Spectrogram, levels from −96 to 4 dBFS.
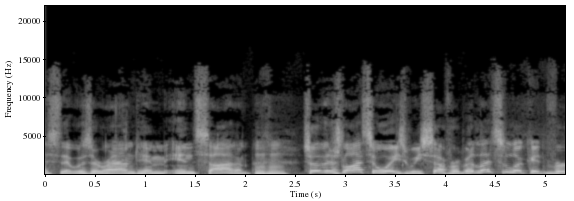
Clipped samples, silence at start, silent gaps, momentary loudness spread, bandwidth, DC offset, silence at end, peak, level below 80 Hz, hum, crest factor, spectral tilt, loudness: under 0.1%; 0 s; none; 4 LU; 15 kHz; under 0.1%; 0 s; -8 dBFS; -58 dBFS; none; 14 dB; -5 dB/octave; -21 LUFS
